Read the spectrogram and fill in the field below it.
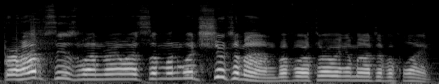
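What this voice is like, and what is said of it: Bane character voice impression. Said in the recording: “my best Bane impression ... I love doing the Bane voice.”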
